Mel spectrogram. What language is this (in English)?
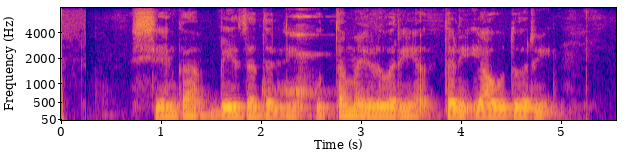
Kannada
